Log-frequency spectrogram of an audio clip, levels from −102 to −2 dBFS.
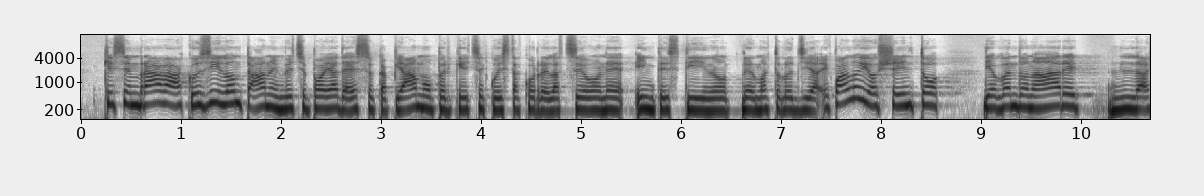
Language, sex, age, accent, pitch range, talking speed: Italian, female, 20-39, native, 210-240 Hz, 120 wpm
